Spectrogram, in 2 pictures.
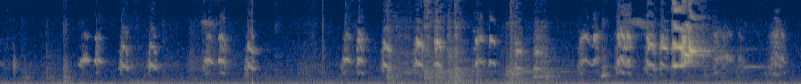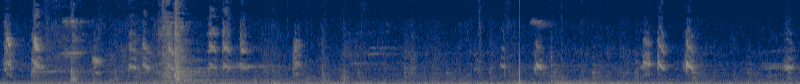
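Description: Young caged trocok birds giving many short, high chirps and squawks, loudest about five seconds in, with a brief flutter of wings as a hand reaches into the cage.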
